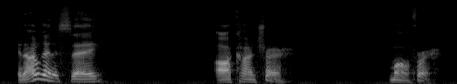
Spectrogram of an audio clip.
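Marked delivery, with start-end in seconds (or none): 2.2-4.4 put-on Southern American accent. Speaker rebutting an imagined objector, said in a Southern accent. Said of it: "Said with Southern accent".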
